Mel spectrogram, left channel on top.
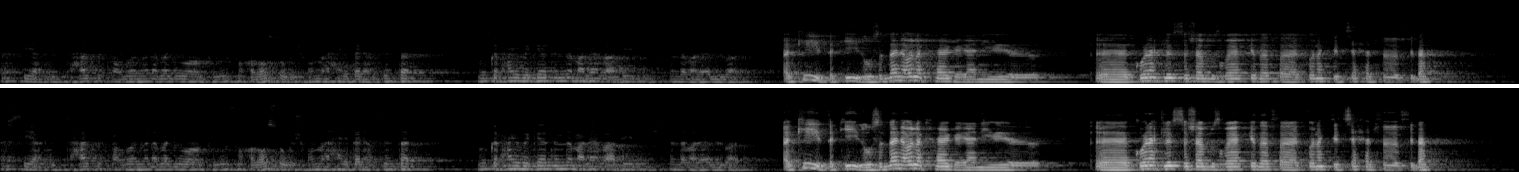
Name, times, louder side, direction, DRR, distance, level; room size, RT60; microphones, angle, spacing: voice 1, 0.0-4.1 4.8-7.4, right 2 dB, 35° right, 2 dB, 1.3 m, -42 dB
voice 2, 7.8-10.4 11.0-14.3, right 4 dB, 65° right, 11 dB, 0.6 m, -27 dB
16.0 x 7.9 x 7.3 m, 1.5 s
head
